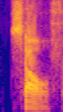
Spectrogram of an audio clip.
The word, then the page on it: south: American English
